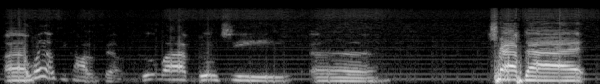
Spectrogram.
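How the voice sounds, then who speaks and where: A man hosting an internet radio show, chatting casually in animated, slangy banter. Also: sits high, takes it slowly, a little hiss or hum, low-quality recording. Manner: animated, slangy, talks over others.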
